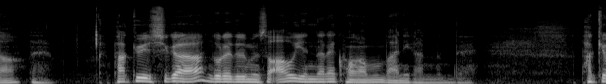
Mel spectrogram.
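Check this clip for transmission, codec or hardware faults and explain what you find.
One fault is present: DAB burbling, from 4.55 to 4.59 s. Weak reception let a small fraction of a percent of bits pass error correction uncorrected. Damaged samples put short blips of noise in single sub-bands, and damaged scale factors make sub-bands jump in level. The result is a brief burst of burbling, which points to several MP2 frames being hit.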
